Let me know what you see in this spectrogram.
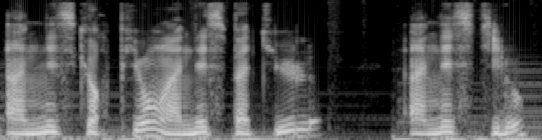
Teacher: Le ske, spe et ste sont précédés d'un e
